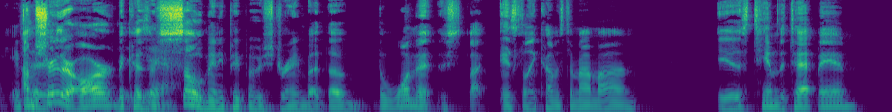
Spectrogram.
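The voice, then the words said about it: Thick Southern American accent, drawn-out vowels. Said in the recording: “a Southern accent ... his isn't as thick as mine ... the vowels are kind of drawn out”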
